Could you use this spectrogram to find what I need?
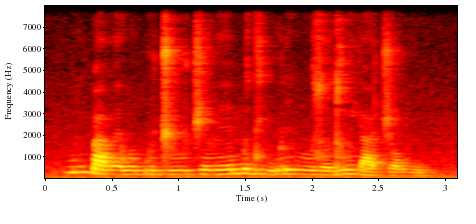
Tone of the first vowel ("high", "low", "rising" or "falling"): high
